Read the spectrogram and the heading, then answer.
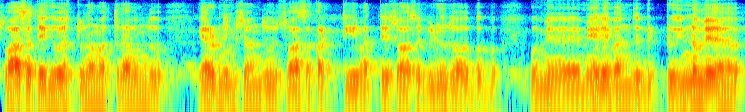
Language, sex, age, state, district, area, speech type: Kannada, male, 60+, Karnataka, Udupi, rural, spontaneous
